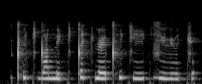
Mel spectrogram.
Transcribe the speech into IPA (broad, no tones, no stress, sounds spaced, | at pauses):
tʼ ɨ c dˤ o n ɘ c tˤ ɨ c ɳ ɛ tʰ i c iː c zʲ ɛ lʲ o c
